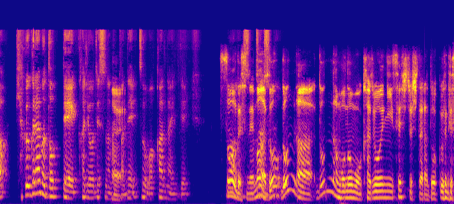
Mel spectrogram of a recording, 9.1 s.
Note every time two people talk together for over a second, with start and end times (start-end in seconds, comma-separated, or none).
4.5-5.8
